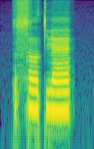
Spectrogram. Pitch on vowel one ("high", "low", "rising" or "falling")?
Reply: high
